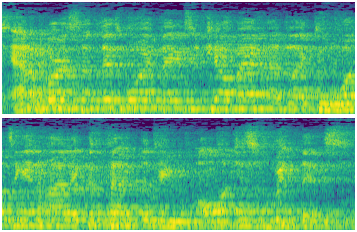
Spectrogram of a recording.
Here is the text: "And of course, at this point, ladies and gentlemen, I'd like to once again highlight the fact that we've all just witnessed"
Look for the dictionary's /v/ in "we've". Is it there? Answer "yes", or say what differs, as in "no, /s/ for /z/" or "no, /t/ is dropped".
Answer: no, /v/ is dropped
